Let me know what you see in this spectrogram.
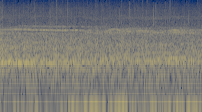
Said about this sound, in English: It's a true pleasure to play in Chicago to a crowd like this. Give yourselves a hand for making the music.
